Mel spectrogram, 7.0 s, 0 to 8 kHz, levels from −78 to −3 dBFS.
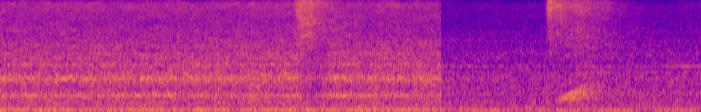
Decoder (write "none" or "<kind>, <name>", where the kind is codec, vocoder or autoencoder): codec, DAC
